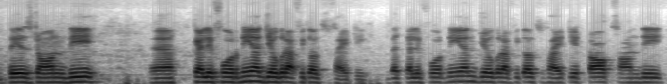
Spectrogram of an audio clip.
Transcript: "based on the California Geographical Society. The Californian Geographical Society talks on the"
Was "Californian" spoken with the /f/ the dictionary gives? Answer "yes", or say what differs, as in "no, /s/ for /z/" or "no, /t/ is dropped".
no, /p/ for /f/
